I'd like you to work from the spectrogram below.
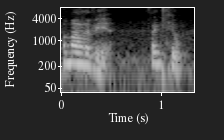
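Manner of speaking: soft, whispered joking goodbye; whispered sign-off. Pretend. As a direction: whisper it as a cheeky parting jab. Signing off, mock insult to viewers.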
